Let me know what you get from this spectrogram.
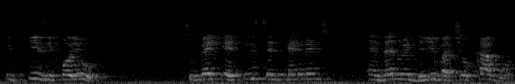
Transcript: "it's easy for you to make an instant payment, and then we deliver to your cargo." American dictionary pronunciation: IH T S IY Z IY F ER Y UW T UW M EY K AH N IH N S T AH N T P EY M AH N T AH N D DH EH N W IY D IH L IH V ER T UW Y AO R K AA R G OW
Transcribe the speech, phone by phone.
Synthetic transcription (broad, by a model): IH T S IY Z IY F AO Y UW T UW M EY K AH N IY N S T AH N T P EY M AH N T AH N D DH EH N W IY D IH L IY V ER T UW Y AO K AA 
